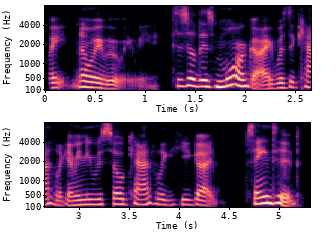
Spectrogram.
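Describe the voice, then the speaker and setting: A woman's voice: fairly low pitch, lively intonation, brisk, darkish tone. Sardonic, opinionated woman chatting casually. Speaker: podcast co-host. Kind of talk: casual conversational discussion.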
